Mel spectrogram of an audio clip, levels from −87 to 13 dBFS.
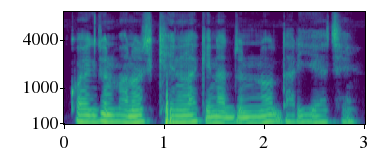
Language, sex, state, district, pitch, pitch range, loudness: Bengali, male, West Bengal, Alipurduar, 125 Hz, 120-130 Hz, -17 LUFS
